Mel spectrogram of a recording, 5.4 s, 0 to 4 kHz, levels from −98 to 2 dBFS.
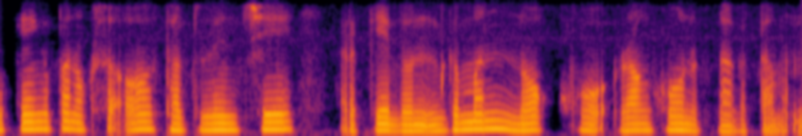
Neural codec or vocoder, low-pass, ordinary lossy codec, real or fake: none; 3.6 kHz; Opus, 24 kbps; real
